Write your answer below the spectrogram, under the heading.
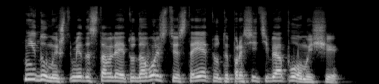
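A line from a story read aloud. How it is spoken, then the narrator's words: Snapping. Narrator (Russian): огрызнулась Ванесса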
